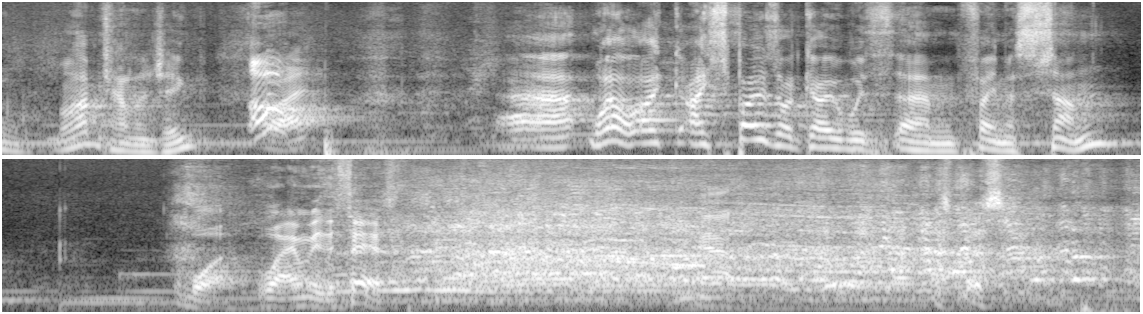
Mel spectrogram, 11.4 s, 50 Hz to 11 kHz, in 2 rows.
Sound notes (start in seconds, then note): 6.4 gasps; 7.3 audience oohs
